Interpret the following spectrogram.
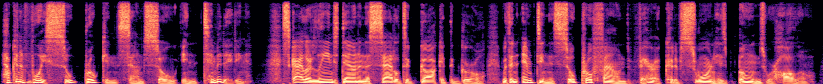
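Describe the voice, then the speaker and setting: Low-ish and slightly breathy, this man's voice is animated and unhurried as he narrates a middle-grade fantasy audiobook in a theatrical, wry style. The studio-quality recording has no room sound, and music plays beneath the dramatic scripted reading.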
